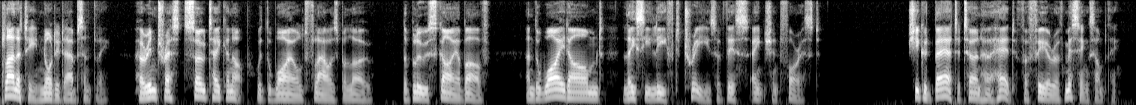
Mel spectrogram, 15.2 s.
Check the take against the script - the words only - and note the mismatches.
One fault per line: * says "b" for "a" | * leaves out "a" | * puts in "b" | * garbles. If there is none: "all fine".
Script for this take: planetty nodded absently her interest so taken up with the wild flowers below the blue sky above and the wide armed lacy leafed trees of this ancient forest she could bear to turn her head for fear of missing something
all fine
